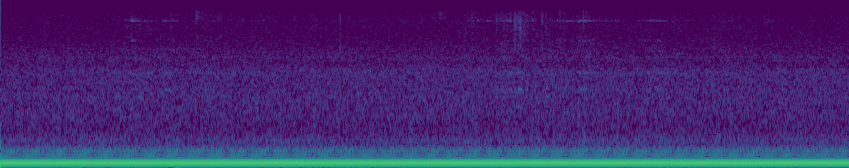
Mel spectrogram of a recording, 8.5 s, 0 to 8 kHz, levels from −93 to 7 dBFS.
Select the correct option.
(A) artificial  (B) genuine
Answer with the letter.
B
